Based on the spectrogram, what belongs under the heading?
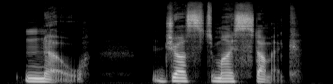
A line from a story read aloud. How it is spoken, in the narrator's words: muttered Overton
